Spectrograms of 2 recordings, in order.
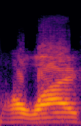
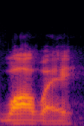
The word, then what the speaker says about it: Huawei: 29th two new Google Nexus phones one from Hawaii from China and one from LG the next five I hate I hate to interrupt you there CJ but it's pronounced Huawei and take it from me who's actually worked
